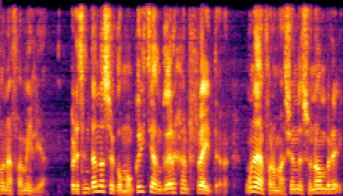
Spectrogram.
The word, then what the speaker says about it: Gerhartsreiter: Empecemos por decir que me van a tener que disculpar que no diga su apellido, pero es que se pronuncia... Christian Gerhardsreiter.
